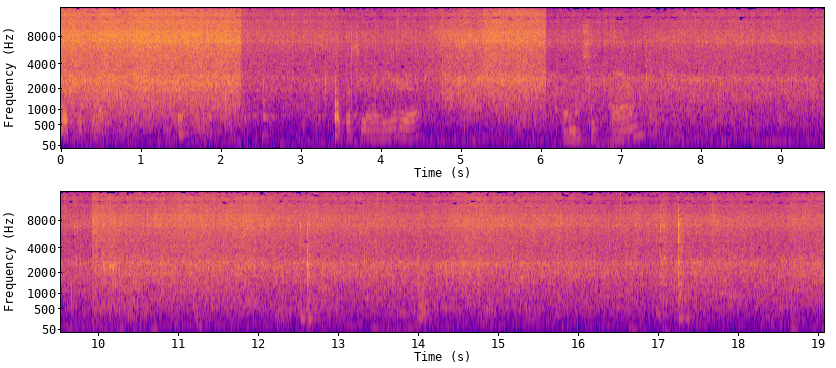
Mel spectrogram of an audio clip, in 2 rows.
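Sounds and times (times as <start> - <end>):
food sizzling in a wok: 0.0 - 19.0
metal spatula stirring: 16.8 - 17.8.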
